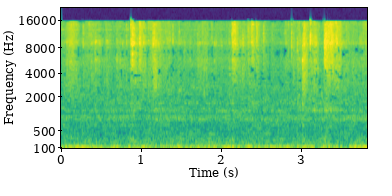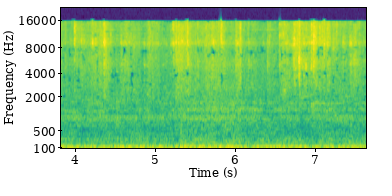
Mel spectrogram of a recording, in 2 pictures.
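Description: Salted fish frying in a pan on an induction hob, under a steady low machine hum. Chopsticks tap lightly against the pan now and then as the pieces are turned.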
